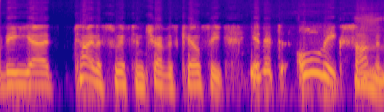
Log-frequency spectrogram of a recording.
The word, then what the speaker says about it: Kelce: for some reason he's got some fetish with Taylor Swift and Travis Kelch. Is that how you say it, Harold? Yeah, it' be Taylor Swift and Travis Kelce.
